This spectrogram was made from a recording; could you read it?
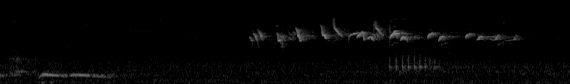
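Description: A single soft, low cooing note from a wood pigeon sounds near the start. A songbird's bright, rapid twittering follows and is louder and more prominent.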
